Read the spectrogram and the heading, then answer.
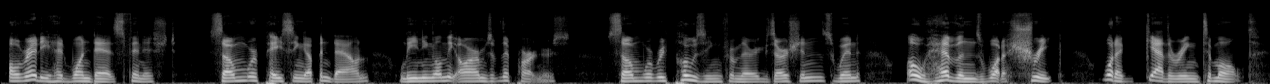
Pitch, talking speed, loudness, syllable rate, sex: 150 Hz, 155 wpm, -21 LUFS, 5.0 syllables/s, male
